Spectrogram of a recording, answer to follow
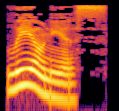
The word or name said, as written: leonius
